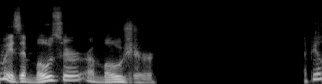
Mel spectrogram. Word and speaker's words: Moser: By the way, is it Moser or Mosier? I feel like it's better to pronounce it Mosier, but maybe not. Maybe it's Moser. Moser sounds dumb. Sounds cheap. Moser. By the way, Moser rhymes with poser.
